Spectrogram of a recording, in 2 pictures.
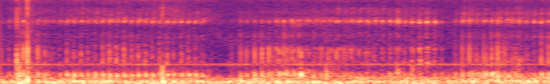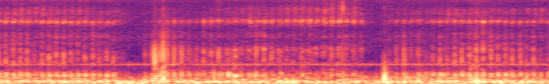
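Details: Close-up of a cat purring: a continuous low rumble that swells and eases in breath-length pulses of roughly a second, with a faint steady tone and occasional small clicks in the background.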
